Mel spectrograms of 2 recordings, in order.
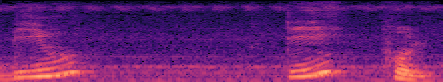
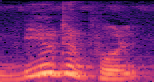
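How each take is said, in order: First: বিউটিফুল slowly in three beats, বিউ, টি, ফুল; split into syllables. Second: Said in the usual way. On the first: Shown as a demonstration. Teacher recapping three syllables, বিউটিফুল broken into slow beats. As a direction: pause after বিউ and after টি in বিউটিফুল. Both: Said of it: "তিনবার আমরা উচ্চারণ করছি".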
